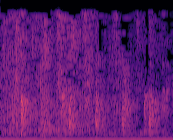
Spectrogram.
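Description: A group of people at an association meeting applauding after the financial report, a steady, dense patter of many overlapping claps lasting a couple of seconds at a moderate level, with no voices.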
